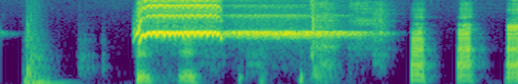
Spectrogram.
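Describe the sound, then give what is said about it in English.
A referee-style whistle gives one shrill, steady blast of about half a second, then a fainter tone lingers briefly. A few short bursts of other noise come before and after the blast. “you have to whistle, man”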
